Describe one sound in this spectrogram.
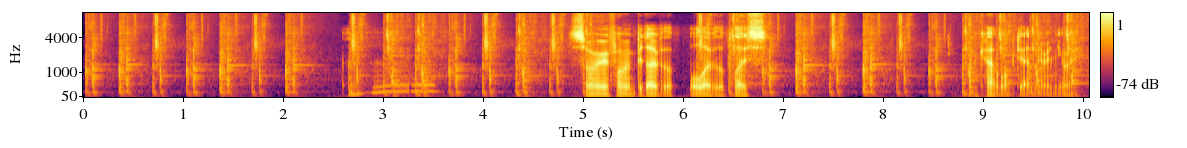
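Footsteps tap quickly on a hard metal floor.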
